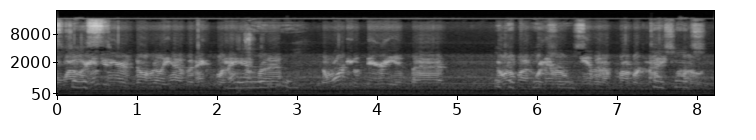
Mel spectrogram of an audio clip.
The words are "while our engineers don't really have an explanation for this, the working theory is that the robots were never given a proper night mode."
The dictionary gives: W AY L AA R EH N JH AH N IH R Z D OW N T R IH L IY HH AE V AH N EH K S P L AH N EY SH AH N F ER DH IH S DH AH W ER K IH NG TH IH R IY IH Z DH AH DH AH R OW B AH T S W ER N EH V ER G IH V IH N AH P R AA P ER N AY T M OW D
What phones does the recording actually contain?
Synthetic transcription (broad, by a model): W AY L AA R EH N JH AH N IH R Z D OW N T R IH L IY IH V AH N EH K S P L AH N EY SH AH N F ER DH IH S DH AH W ER K IH NG TH IH R IY IH Z DH AH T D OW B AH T W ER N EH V ER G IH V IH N AH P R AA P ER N AY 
